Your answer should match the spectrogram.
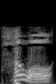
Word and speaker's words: Howell: Steve notes that Howell has two syllables just like dipshit has two syllables.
